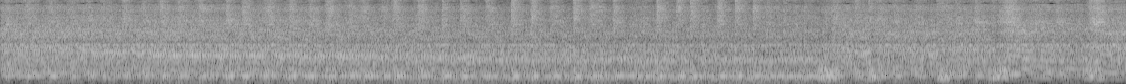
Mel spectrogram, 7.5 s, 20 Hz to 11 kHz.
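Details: 2001 Yamaha YZ250 two-stroke, first start after a new top end, jets and service: crisp buzz idling steadily, then clean blips with quick rise and fall in pitch; engine sounds healthy and responsive.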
